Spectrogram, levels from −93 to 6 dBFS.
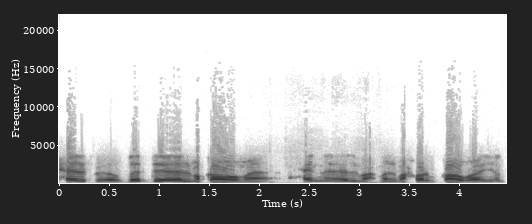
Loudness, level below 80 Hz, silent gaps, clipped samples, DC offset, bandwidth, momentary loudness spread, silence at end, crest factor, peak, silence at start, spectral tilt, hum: -23 LUFS; -64 dBFS; none; under 0.1%; under 0.1%; 11 kHz; 8 LU; 0.05 s; 10 dB; -12 dBFS; 0 s; -5 dB/octave; none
